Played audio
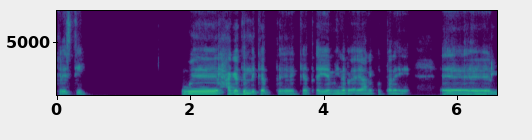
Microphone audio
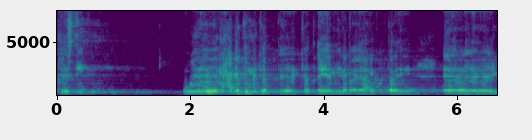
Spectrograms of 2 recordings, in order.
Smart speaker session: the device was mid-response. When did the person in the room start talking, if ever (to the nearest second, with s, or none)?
none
